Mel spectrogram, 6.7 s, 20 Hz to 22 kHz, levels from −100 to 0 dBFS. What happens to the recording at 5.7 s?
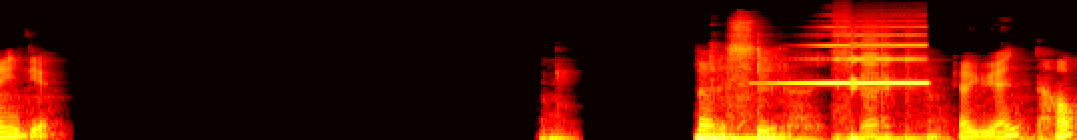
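Loudspeaker feedback squeal runs from 4.68 to 5.83 s: the microphone picks up its own loudspeaker, and at 1.9 kHz the loop gain exceeds one, so a single tone swells over about half a second into a squeal roughly 5 dB above the sound.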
